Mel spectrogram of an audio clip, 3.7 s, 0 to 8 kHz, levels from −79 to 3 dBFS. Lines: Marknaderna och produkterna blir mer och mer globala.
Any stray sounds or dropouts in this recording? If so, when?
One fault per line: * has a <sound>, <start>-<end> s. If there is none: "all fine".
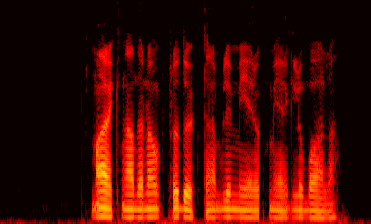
all fine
